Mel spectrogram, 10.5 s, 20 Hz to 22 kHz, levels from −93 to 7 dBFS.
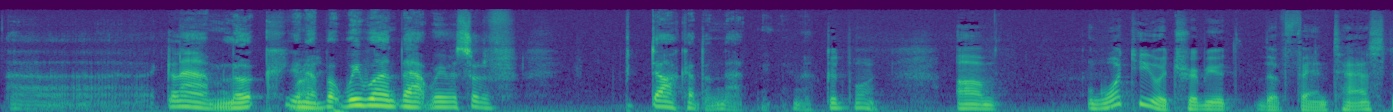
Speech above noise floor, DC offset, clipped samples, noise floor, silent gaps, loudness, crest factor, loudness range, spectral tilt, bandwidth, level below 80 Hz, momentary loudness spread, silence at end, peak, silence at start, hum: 29 dB; under 0.1%; under 0.1%; -49 dBFS; none; -20 LUFS; 20 dB; 9 LU; -5 dB/octave; 16 kHz; -42 dBFS; 22 LU; 0 s; -2 dBFS; 0.05 s; none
